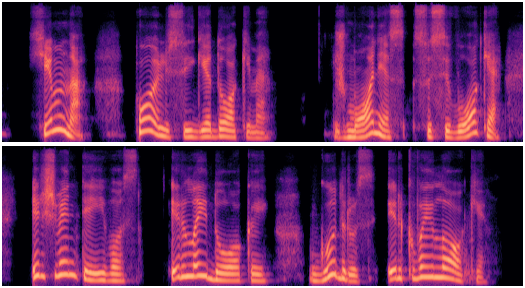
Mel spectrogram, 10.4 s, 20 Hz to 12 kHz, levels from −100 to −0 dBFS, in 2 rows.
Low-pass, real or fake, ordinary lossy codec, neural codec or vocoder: 10.8 kHz; fake; Opus, 24 kbps; codec, 24 kHz, 3.1 kbps, DualCodec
